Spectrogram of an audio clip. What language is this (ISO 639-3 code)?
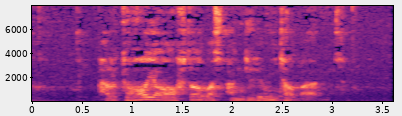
fas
